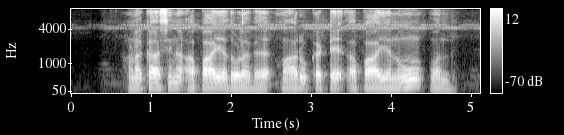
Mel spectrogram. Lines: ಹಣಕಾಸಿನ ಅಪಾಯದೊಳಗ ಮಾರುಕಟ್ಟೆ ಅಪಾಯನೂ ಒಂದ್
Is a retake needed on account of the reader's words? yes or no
no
